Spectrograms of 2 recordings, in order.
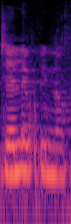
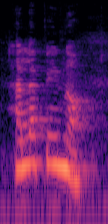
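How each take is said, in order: First: The word begins with a J sound. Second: The word begins with an H sound. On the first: This is how the speaker's own community says it. "અમે જલેપીનો કહીએ" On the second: This is how Americans say it. "America વાળા હાલાપીનો"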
